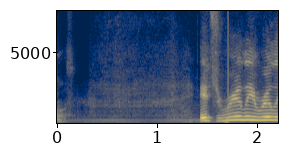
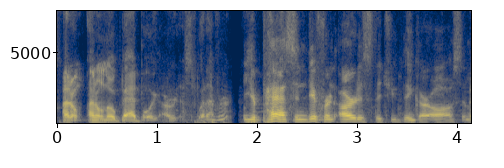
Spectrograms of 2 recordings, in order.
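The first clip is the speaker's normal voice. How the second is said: ordinary delivery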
